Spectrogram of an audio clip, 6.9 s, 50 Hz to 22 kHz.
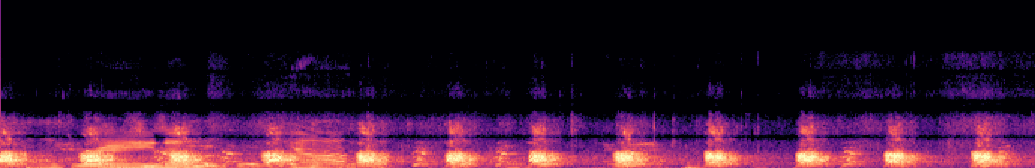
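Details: Diesel vom Darland Haus, a young male German Shepherd Dog aged 16 months, barks during Schutzhund protection work. Evenly spaced harsh barks come roughly every 0.6 seconds, and speech overlaps the opening moments.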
